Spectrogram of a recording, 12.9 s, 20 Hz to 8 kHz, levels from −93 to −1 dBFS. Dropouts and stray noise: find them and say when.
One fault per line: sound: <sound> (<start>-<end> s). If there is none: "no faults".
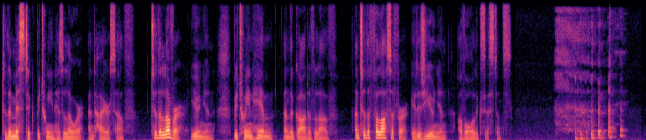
sound: laugh (11.1-12.6 s)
